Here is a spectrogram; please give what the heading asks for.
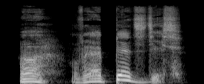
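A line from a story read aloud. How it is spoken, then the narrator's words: Tired exhale. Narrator (Russian): выдохнул он усталым голосом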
